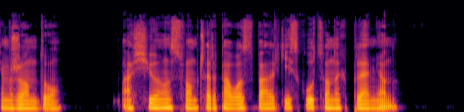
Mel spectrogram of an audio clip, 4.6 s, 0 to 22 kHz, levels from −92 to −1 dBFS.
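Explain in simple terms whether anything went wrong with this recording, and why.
Nothing went wrong; the speech comes through without faults.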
